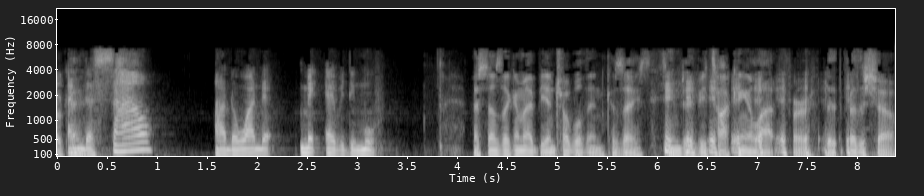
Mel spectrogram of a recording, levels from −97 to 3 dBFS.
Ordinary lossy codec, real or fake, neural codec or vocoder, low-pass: MP3, 32 kbps; real; none; 7.2 kHz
